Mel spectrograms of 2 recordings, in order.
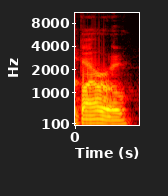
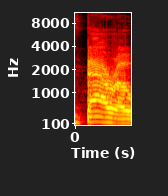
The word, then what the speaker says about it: Barrow: Keep getting it wrong because you guys keep saying it wrong. Sorry. Not to throw shade on my players, but it is Barrow with an A.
